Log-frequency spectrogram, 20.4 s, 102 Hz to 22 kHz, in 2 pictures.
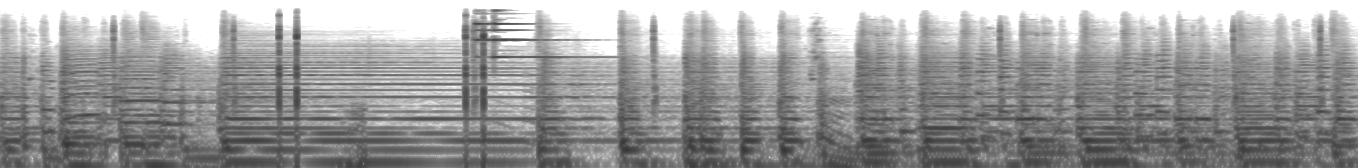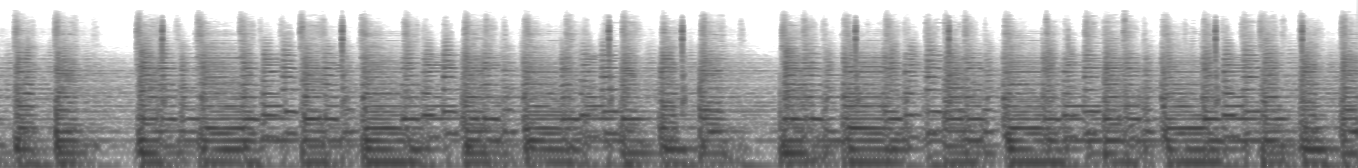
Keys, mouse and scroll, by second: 3.0 Escape, 3.2 Escape, 16.1 ctrl+click.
